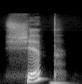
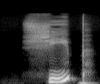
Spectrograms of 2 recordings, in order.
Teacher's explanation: Ship has a short I sound and sheep has a long e sound. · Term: minimal pairs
